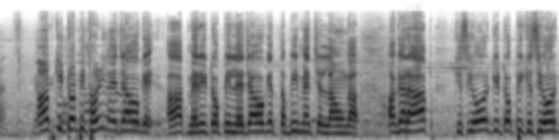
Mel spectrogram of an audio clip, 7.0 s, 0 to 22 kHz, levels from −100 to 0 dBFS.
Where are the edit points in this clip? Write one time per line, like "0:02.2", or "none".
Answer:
none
